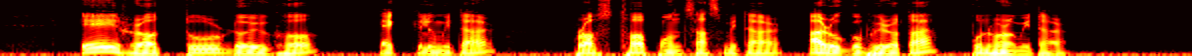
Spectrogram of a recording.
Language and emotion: Assamese, neutral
